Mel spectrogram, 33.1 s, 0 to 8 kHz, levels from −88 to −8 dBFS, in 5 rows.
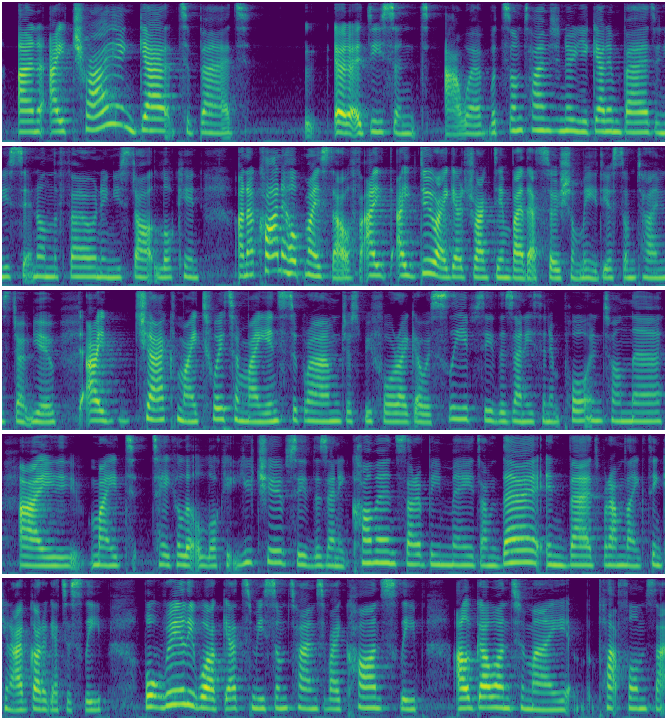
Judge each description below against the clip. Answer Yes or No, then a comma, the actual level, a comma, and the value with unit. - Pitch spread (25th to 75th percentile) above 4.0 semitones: No, average, 3.4 semitones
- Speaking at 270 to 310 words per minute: No, fast, 205 wpm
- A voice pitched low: No, high, 205 Hz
